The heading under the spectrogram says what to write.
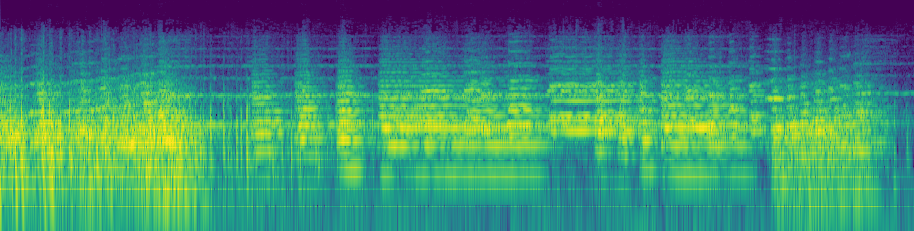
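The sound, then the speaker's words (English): Horses, including Silver and Scout, gallop in a steady, rapid hoofbeat rhythm, mixed with loud, sustained orchestral music that swells throughout. No one speaks. “Come on, Silver. Come up, Scout.”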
